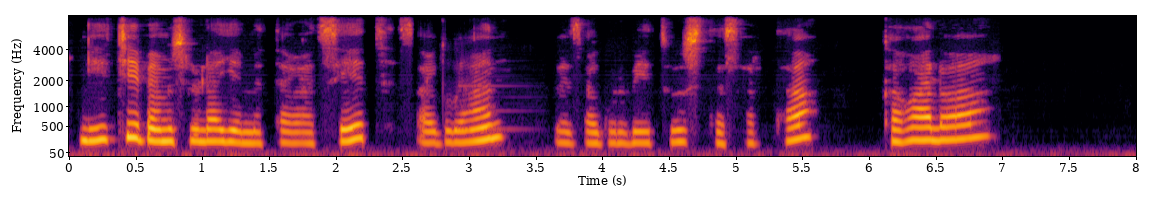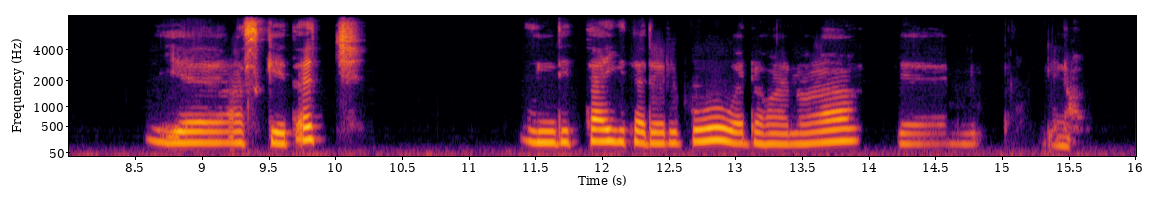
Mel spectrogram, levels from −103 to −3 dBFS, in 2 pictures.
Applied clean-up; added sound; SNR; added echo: neural diffusion model UNIVERSE++.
